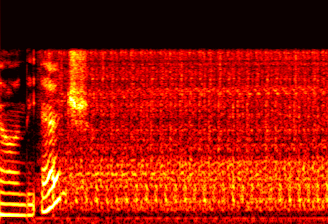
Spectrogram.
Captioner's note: sewing machine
